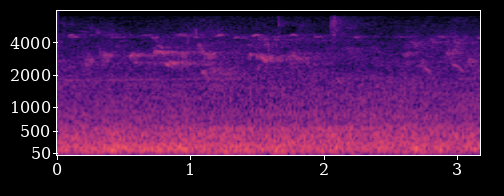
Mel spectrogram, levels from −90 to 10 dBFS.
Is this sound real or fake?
real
